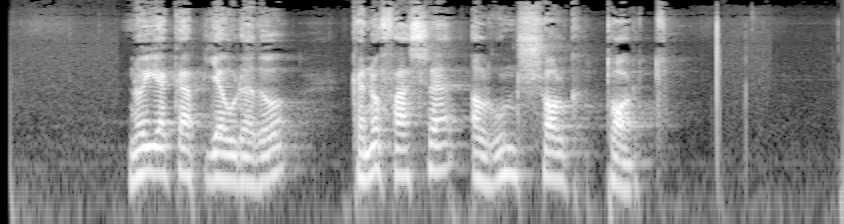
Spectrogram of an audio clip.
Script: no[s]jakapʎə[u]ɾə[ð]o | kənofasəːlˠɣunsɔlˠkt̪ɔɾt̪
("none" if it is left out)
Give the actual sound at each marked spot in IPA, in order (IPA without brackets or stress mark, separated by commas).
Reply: none, w, ð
